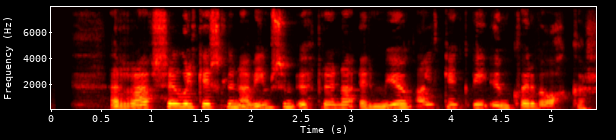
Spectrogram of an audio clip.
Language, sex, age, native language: Icelandic, female, 50-59, Icelandic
